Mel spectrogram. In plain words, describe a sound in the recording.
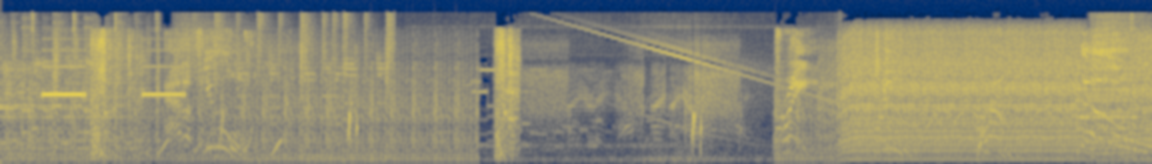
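A cartoonish vehicle engine revs and hums.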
